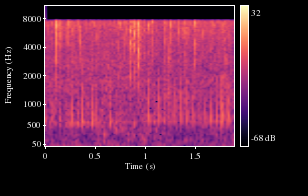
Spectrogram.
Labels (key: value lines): label: biophony, rattle
recorder: SoundTrap 500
